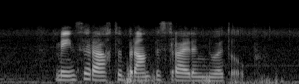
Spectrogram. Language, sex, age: Afrikaans, female, 19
